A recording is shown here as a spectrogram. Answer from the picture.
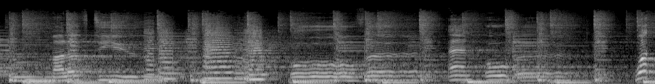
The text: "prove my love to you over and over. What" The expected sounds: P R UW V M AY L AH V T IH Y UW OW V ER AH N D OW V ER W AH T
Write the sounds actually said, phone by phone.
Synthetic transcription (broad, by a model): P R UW M AY L AH V T IH Y UW OW V ER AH N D OW V ER W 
